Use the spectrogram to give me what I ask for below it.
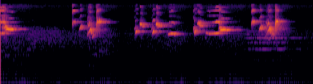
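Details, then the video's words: European goldfinch, champion-grade from Morocco, singing in short, separated phrases of liquid twittering and slurred high whistles, roughly one burst each second, with a faint background hum. "حسون لغة بطل المغرب"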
